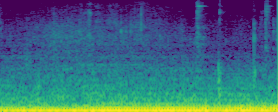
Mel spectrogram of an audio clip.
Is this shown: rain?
no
